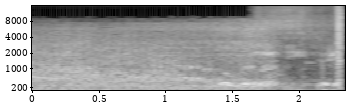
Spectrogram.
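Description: A loud, deep animal roar sound effect that dies away about a second and a half in, with the first beats of a hip-hop track coming in near the end.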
